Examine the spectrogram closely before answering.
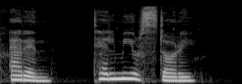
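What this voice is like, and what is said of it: Imitates another person's calm, firm accent. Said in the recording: “this amazing accent that I cannot duplicate ... She's just got this beautiful accent, and she's very firm and strict ... It's calming, but also you're afraid of her a little bit.”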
